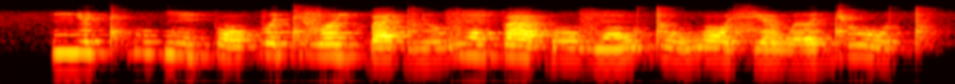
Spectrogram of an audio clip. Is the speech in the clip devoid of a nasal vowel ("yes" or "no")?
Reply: no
